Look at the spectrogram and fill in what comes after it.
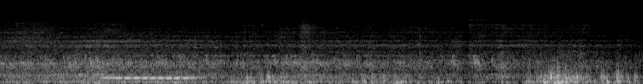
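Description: Conventional electric multiple unit (EMU) local train running away down the line, its wheels rumbling and clattering over the track, fading as it draws off. A brief steady tone sounds about a second in.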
